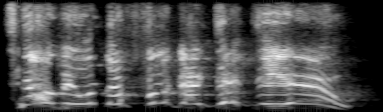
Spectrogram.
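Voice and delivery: sobbing, furious demands; crying shout. Real, not acted. Girlfriend demanding answers, shouting and crying. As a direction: yell it through tears.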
